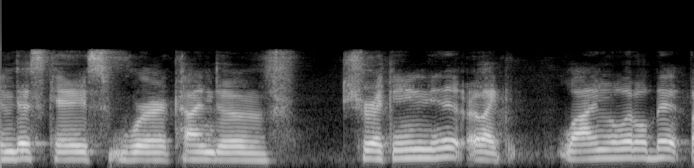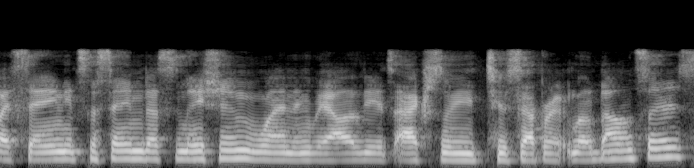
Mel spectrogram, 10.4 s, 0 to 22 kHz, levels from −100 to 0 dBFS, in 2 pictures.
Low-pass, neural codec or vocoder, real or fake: 7.2 kHz; codec, 44.1 kHz, 3.4 kbps, Pupu-Codec; fake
